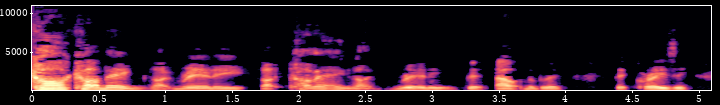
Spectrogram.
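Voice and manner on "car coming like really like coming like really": put-on very high, loud, aggressive yell. Retelling shouting a warning on the next side: loud, mock-aggressive shout. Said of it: "I think I shouted it a bit more loudly and aggressively".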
